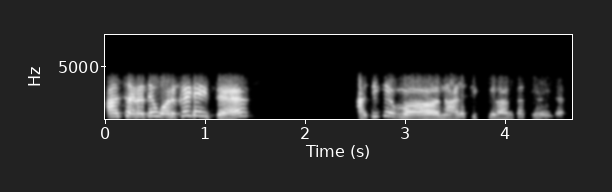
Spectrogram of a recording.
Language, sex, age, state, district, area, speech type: Kannada, female, 18-30, Karnataka, Mysore, rural, conversation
